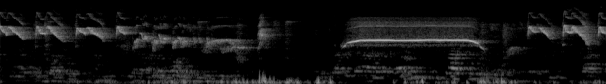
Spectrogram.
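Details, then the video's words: White-rumped shama in post-moult training, singing repeated descending high phrases, then a long level loud whistle, and further rapid high notes; faint low knocks and rustles in the background. "KACER PRO HYPER LATIHAN FISIK PASKA MABUNG"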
